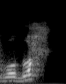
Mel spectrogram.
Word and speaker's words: boudoir: La fotografía Boudoir, que diría una amiga que se fue a Francia, que se pronuncia Boudoir.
